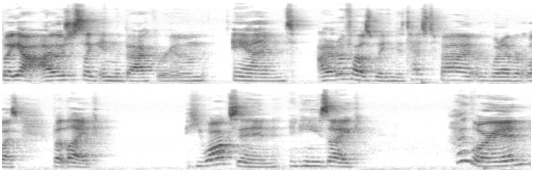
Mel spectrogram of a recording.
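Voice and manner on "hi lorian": sweet, cheerful, friendly voice. Retelling how a man walked into the back room and greeted her: mock-cheery greeting. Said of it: "all like, nice and cheery".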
